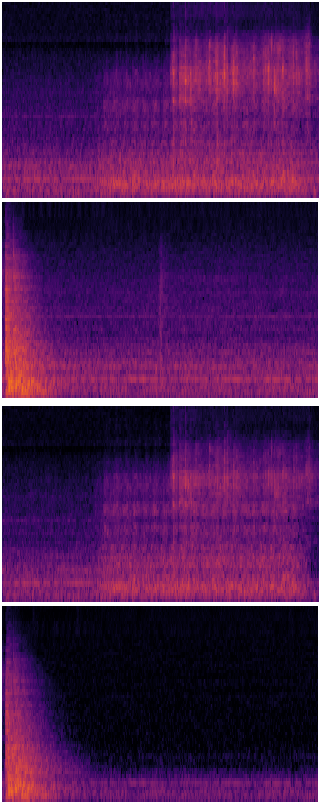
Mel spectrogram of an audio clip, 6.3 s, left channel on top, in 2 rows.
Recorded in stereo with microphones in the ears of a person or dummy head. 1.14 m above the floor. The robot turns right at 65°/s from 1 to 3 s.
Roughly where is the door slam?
Left.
